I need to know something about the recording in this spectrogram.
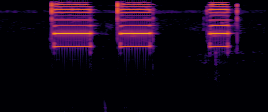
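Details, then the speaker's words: Momentary push switch from a cheap red bike light under repair, tested with a continuity meter: clean high beeps of about a third of a second each with every press; switch contacts closing. "So I'm pressing the button whenever you hear it beep."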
